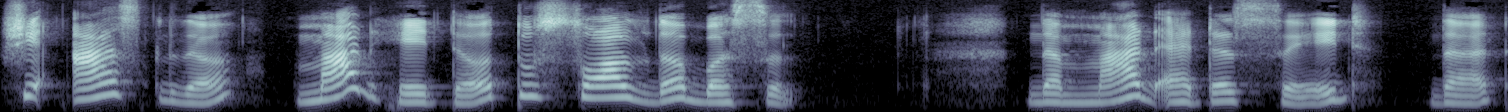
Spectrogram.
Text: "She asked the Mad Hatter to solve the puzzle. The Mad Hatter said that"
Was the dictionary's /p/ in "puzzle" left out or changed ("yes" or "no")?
yes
